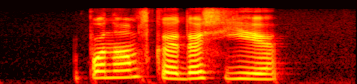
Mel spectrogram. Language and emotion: Russian, sad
